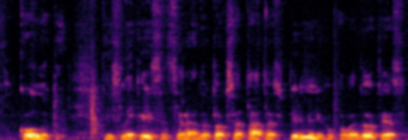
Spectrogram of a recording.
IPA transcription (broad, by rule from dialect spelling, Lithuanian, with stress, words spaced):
ɪ ˈkoːlˠʊkʲɪ ˈtɐɪs lˠɐɪˈkɐɪs ɐtʲsʲɪˈrɑːdoː ˈtoːks ɛˈtɑːtɐs ˈpʲɪrʲmʲɪnʲɪkoː pɐʋɐˈduɔtoːjɛs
